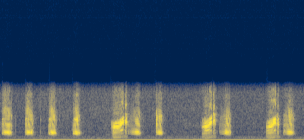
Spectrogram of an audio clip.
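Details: Pet Australian green tree frog croaking back on cue, working for a cricket reward. Brief grating pulses come in quick runs, interrupted three times by longer, upward-sweeping croaks.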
